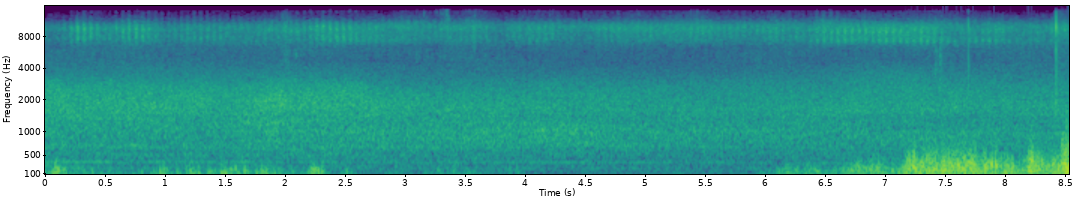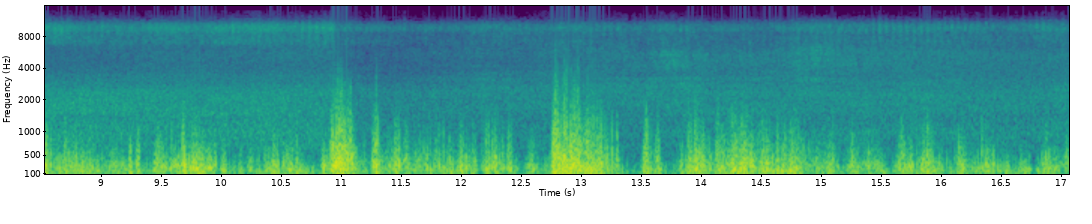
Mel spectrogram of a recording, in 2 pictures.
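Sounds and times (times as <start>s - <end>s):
wind buffeting microphone: 0.0s - 4.0s, 6.0s - 17.0s
night insects trilling: 0.0s - 17.0s.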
